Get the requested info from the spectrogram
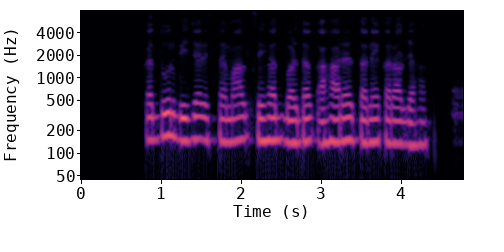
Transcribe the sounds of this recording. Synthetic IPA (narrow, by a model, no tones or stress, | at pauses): kɐd̪uːɾbiːd͡ʒəɾɪst̪eːmaːlsɪɦət̪̚bəɾd̪ʱəkaɦaːɾeɾt̪ɐneqɐɾaːld͡ʒaɦaː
